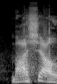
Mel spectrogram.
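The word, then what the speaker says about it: מָשִׁיחַ: " 마시아흐 " 라고 발음 하면 , 그것 은 메시아 를 의미 합니다 .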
